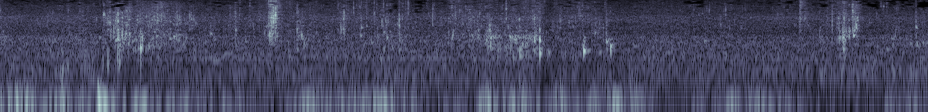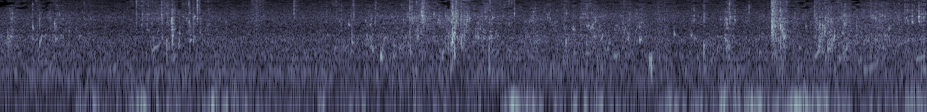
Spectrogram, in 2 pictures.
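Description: Rubber boots wading through shallow seawater over stones, with irregular splashes and sloshes as the feet move through the water.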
